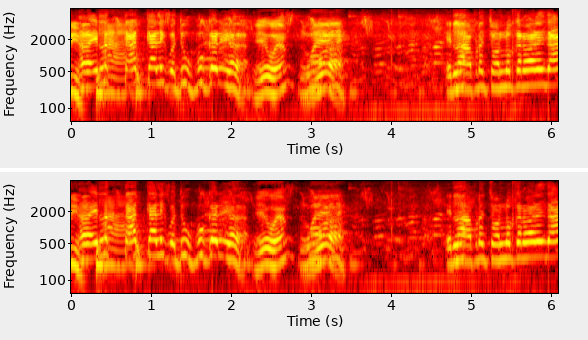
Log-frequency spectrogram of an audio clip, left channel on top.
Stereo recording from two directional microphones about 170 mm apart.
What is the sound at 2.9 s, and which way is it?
Speech, 15° right (ahead or behind).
